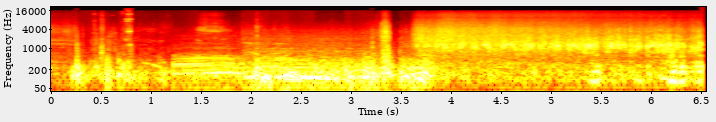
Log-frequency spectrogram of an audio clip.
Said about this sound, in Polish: jak on będzie reagował na płycie poślizgowej, czyli w warunkach o zmniejszonej przyczepności. Mamy jak najszybciej zatrzymać ten samochód.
